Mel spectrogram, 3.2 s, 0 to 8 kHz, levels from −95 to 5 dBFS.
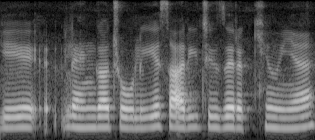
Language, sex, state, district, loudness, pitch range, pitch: Hindi, female, Punjab, Pathankot, -23 LUFS, 180-190 Hz, 185 Hz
